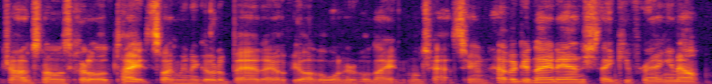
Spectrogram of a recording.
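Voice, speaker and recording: A man's voice: medium pitch, fairly even intonation, very fast, creaky, bright, forceful tone, no room sound. A young man on a livestream, talking candidly and reflectively in a casual way, often trailing off and restarting his sentences. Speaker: poetry livestreamer.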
